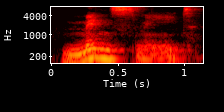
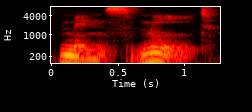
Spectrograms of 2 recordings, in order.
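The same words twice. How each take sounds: First: The stress is on the first syllable. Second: The stress is on the second syllable. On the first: It names the mixture of dried fruits. "the first word is stressed on its first syllable" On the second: It names meat that has been minced. "the second one can and probably should be stressed on the second syllable"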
